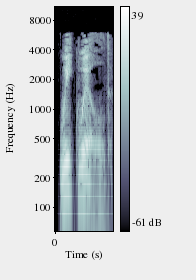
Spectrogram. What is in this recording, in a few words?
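"weak-willed", American English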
